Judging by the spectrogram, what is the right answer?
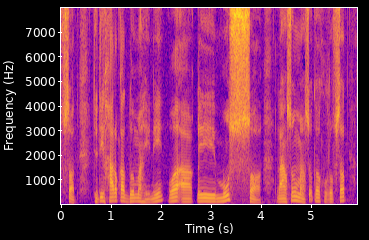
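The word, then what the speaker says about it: وَأَقِيمُوا الصَّلَاةَ: Wa aqimus tidak dibaca wa aqimul enggak. Karena apa? Lam matinya dilebur ke huruf shad.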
